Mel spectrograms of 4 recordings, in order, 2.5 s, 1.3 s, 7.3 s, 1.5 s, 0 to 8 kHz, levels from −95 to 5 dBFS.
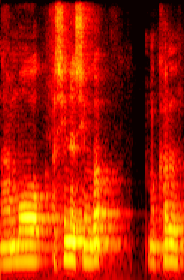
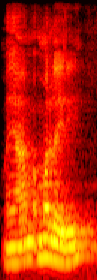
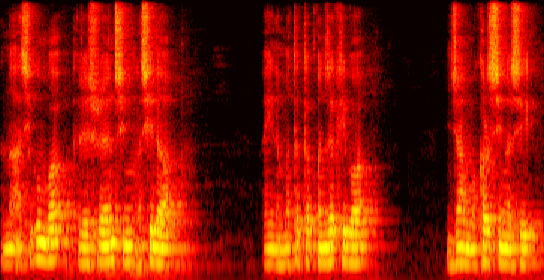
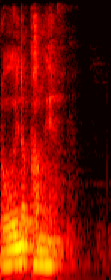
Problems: background sounds at intervals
